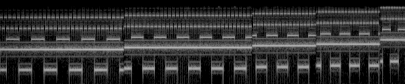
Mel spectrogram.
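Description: Electronic beeping sound effect: a rapid pulsing beep, about five a second, over a steady high tone. The whole pattern steps up in pitch four times, the steps coming closer together.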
